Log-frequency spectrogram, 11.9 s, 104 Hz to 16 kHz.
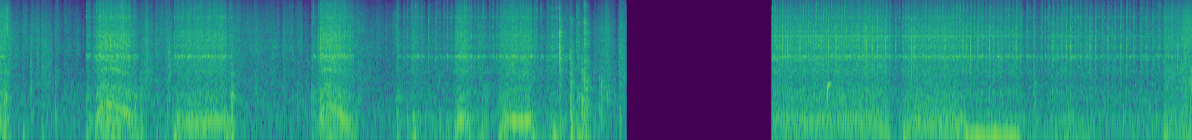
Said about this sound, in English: I'm going to run a top stitch along this center back seam at 1/4 of an inch.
